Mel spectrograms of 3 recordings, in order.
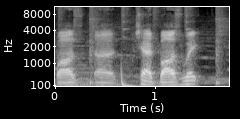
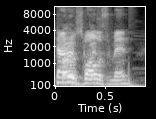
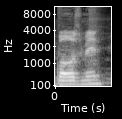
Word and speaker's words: Boseman: This is the homage to Chadwick Boswick. Chadwick Boswick. Am I saying it right? Bozeman. Chadwick Boseman.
